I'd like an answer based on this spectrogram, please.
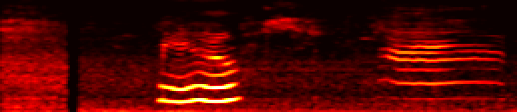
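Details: Pongo, a family pet cat, gives two meows: a first wavering, slightly rising call around a second long, then a quieter, steadier second meow after a pause, in a quiet indoor setting.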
